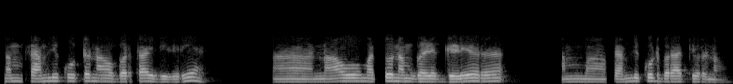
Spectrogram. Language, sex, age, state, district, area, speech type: Kannada, male, 18-30, Karnataka, Gadag, urban, conversation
